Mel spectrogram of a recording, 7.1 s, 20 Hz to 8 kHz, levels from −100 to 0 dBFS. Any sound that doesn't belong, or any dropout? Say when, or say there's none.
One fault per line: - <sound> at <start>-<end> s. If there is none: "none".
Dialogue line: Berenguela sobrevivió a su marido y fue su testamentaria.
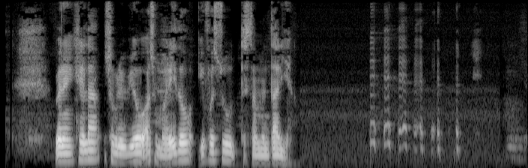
- laugh at 4.9-6.5 s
